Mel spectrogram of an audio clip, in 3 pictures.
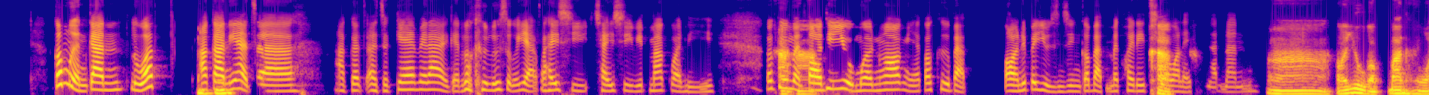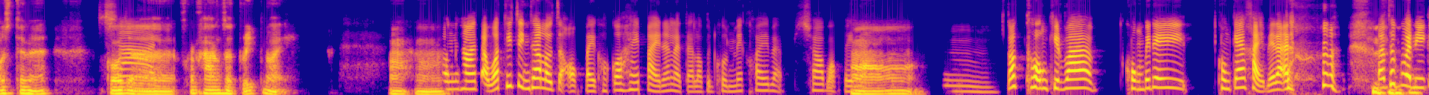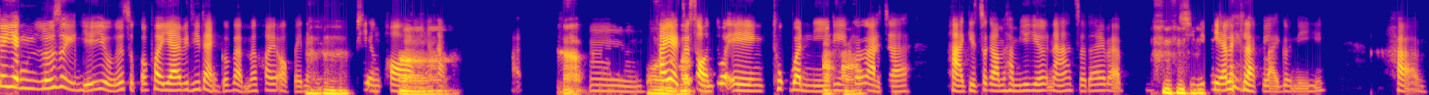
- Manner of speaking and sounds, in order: other background noise; laughing while speaking: "ก็คือ"; "เมืองนอก" said as "เมือนงอก"; in English: "Host"; in English: "strict"; tapping; laughing while speaking: "แล้ว"; chuckle; chuckle; other noise; laughing while speaking: "มีอะไร"
- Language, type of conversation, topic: Thai, unstructured, คุณอยากสอนตัวเองเมื่อสิบปีที่แล้วเรื่องอะไร?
